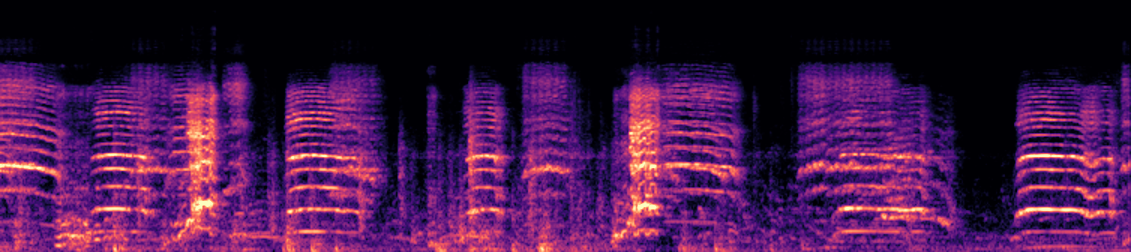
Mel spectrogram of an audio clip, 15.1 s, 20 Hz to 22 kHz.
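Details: Okayu the goat in labour, delivering two kids on 3 May 2023 at Yoshigake goat farm in Japan as volunteers look on: a run of six loud, wavering bleats, some rising and straining, with brief gaps and soft voices between.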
